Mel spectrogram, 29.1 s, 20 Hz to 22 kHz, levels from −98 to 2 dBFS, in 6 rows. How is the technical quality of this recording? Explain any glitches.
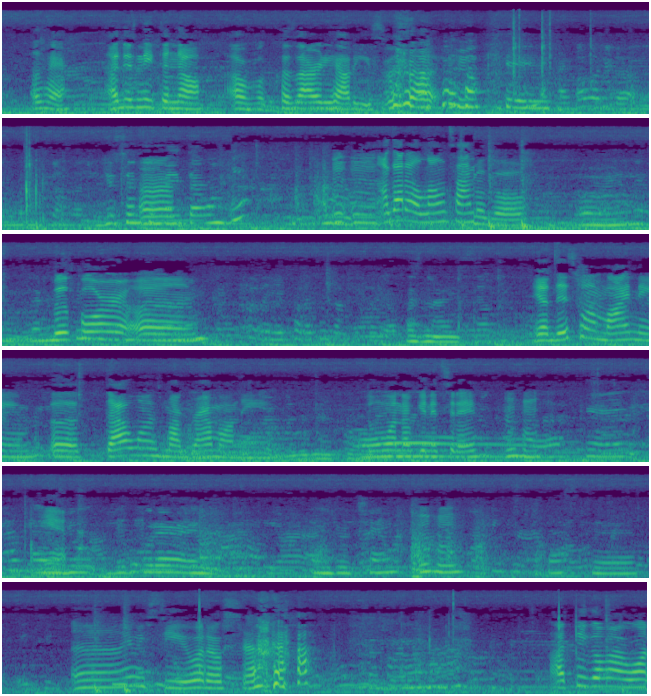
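One glitch stands out: a section at the wrong speed from 6.58 to 8.40 s. For those 1.8 seconds the audio was likely played back against the wrong clock, running 1.3 times faster than recorded. Because speed and pitch are tied together in plain playback, everything in that stretch rises by about five semitones and hurries along, sounding thin and chipmunk-like, then drops back to its natural pitch and pace when normal speed resumes.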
